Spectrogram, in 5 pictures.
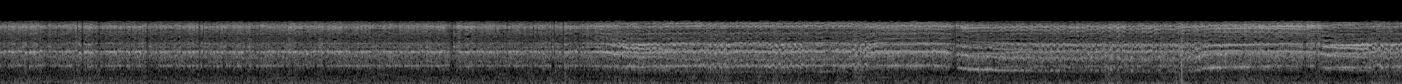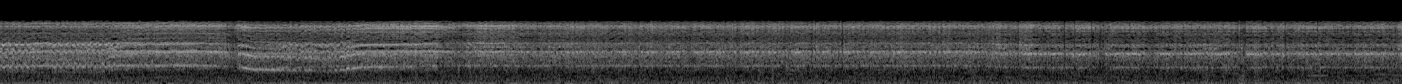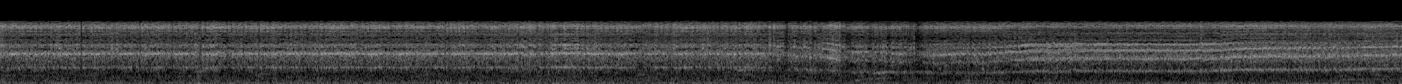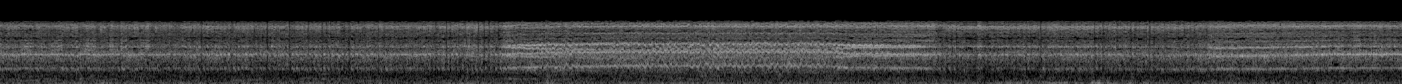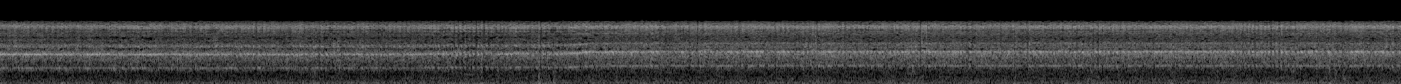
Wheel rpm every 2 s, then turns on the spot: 230, 230, 230, 200, 210, 190, 220, 200, 210, 230, 230, 230, 210, 210, 210, 210, 210, 210, 160, 160, 180, 200, 200, 200, 190, 200, 200, 190, 200, 200, 210, 230, 240, 230, 230.
none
